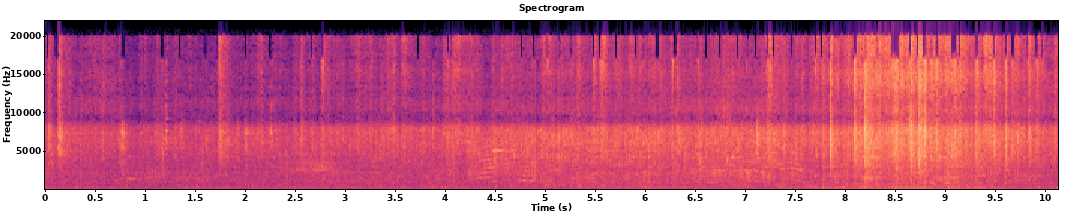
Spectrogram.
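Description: Pigeons coo softly and repeatedly in a rooftop loft, with low, rolling calls against a steady background hiss and someone speaking nearby.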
